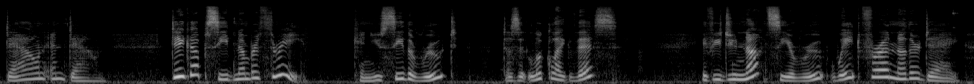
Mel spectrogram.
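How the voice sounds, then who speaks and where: A woman narrates a picture book for young children in a slightly husky, medium-pitched voice. Her pace is unhurried and carefully phrased, and her intonation rises and falls expressively.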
